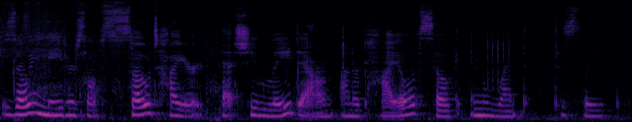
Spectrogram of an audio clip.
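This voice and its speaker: A woman teacher reading a story aloud to young children, speaking expressively and deliberately, with asides to her second-grade listeners. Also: medium pitch, gravelly, warm tone, slight background noise, poor audio.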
